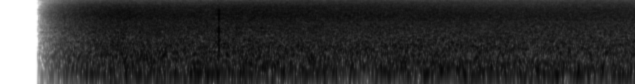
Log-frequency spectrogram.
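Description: Steady outdoor background noise, an even rushing hiss, fading in after a moment of silence at the start. One short, sharp tick comes about two seconds in.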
